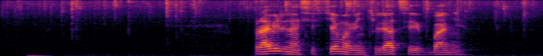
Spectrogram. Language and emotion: Russian, neutral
